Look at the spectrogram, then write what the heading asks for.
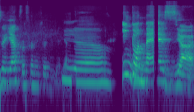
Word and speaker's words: Indonésia: Indonésia in Portuguese. Okay, guys? Indonésia. Just for you to pronounce it.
